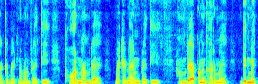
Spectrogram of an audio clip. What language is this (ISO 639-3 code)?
tkt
